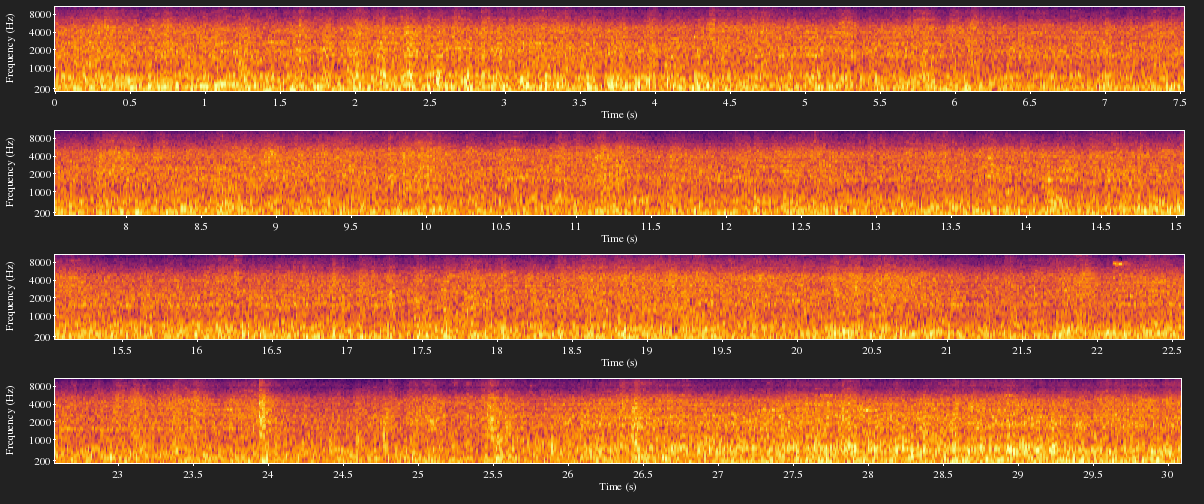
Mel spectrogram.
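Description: Freight train cars rolling steadily past at close range, their steel wheels running on the rails with a continuous low rumble.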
